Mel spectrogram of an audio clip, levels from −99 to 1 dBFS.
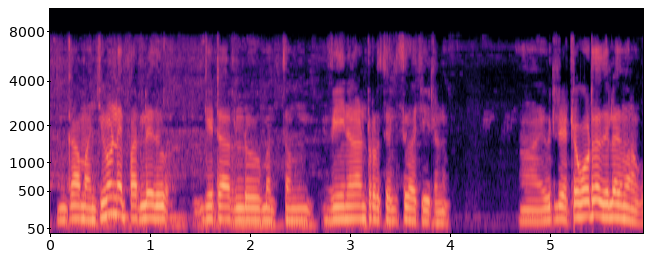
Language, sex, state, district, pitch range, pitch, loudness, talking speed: Telugu, male, Telangana, Nalgonda, 125-150 Hz, 135 Hz, -23 LUFS, 110 wpm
